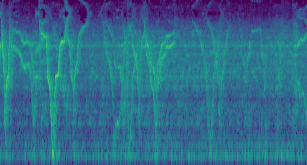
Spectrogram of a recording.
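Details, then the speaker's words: Homebrew FET-based AM radio tuner with a harvested tuning capacitor and coil, a long wire antenna and a sliding ferrite rod: warbling whistles swoop up and down in pitch as it is tuned, and stations are barely audible. The receiver oscillates instead of pulling in stations. "but what do i do about all this whistling noises that it's making and this project is pretty much grounded until i can get that sorted out"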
